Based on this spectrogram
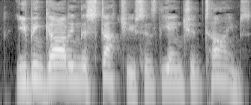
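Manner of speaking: ordinary delivery, nothing marked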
